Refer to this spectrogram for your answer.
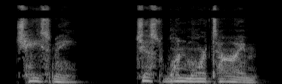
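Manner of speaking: hushed birdlike voice. Narrator teasing the one who keeps chasing them, whispered bird voice. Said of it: "I whisper in my bird voice".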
